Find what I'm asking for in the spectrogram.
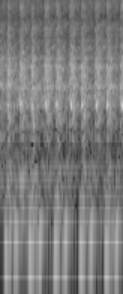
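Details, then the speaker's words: Motorcycle after winter storage, choke on, battery tender just removed: starter churns in even pulses about six a second without firing because the gas valve was left off; cranks but won't start until fuel turned on. "Always takes a second for the gas to get in there. Oh, might help if I turn the gas back on, right?"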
